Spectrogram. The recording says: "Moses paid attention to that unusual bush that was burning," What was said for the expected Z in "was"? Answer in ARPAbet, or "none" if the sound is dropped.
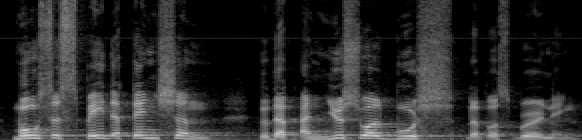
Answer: S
